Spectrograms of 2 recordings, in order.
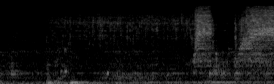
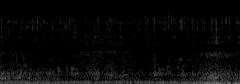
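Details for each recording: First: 1978 Boler 1700 trailer being dewinterized, water pump refilling the tank: faint trickle, then uneven hissing spurts at the tap as air and water come out together; air still trapped in the water line. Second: 1978 Boler 1700 trailer, dewinterizing: even steady water flow with low pump hum, no sputter or gurgle; air purged from the water heater, pump stops and restarts with tap, flow normal.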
